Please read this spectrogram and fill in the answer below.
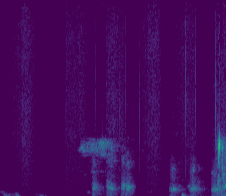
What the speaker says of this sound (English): Sorry about the chickens.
